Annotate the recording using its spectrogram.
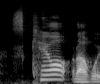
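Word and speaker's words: SQ: 자, 밀리미터 그리고 밀리미터 제곱인데 우리는 전기에서는 S, Q 해가지고 스퀘어라고 읽죠.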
